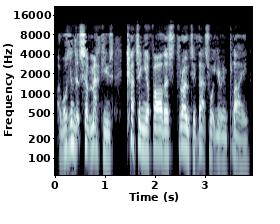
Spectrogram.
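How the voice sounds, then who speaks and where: An actor playing a domineering, secretive young British radical in a radio drama, curt, contemptuous and emphatic. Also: male voice, medium pitch, moderate pace, breathy edge, dry recording, clean studio sound, lightly acted. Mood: menacing, defensive.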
